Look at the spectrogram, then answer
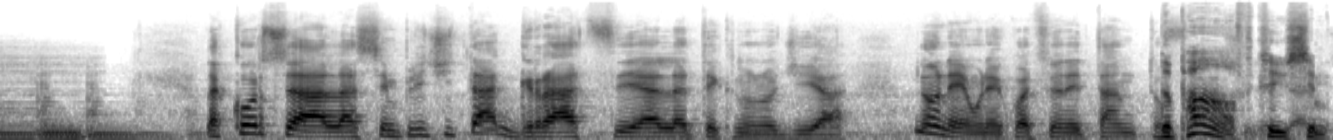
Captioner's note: speaking in foreign language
